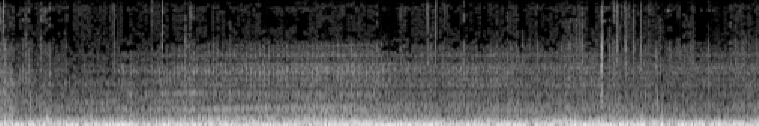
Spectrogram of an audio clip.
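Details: Lada Priora after a steering rack rebuild with a new bushing, new support and fresh grease: the small-bump knock was traced to the rack. Only low steady road rumble over small bumps, with no front-end clunks or knocks.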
